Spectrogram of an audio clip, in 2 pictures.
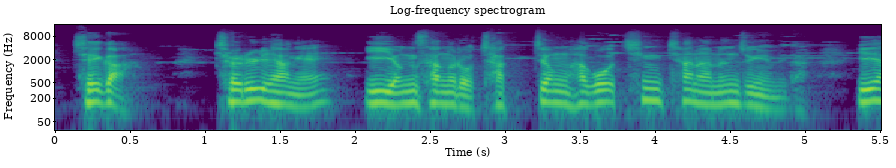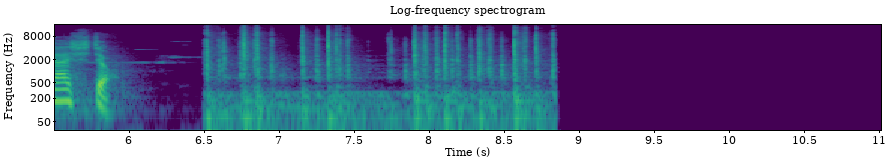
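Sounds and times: keyboard typing: 6.5 - 8.9.

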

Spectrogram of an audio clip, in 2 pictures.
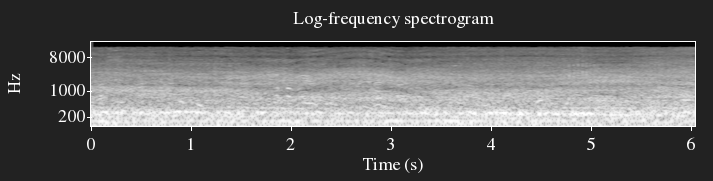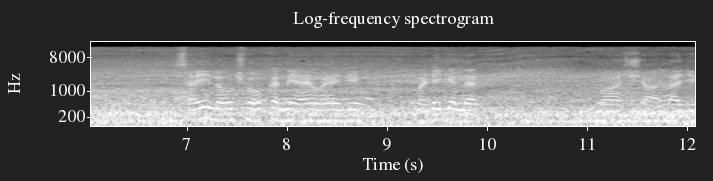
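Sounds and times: engine droning: 0.0 - 12.0
murmur of voices: 0.0 - 12.0.

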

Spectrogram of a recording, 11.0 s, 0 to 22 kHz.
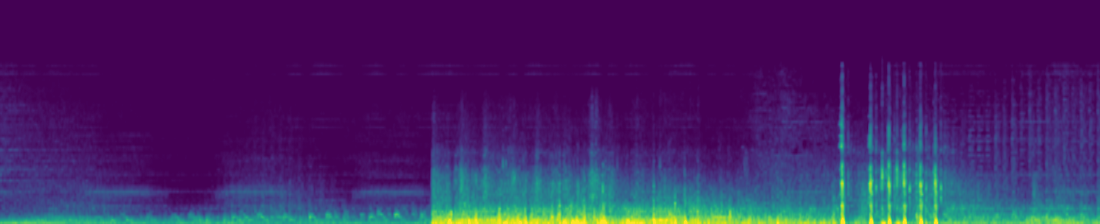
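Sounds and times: background music: 0.0 - 11.0
airsoft pistol shots: 8.4 - 9.7.

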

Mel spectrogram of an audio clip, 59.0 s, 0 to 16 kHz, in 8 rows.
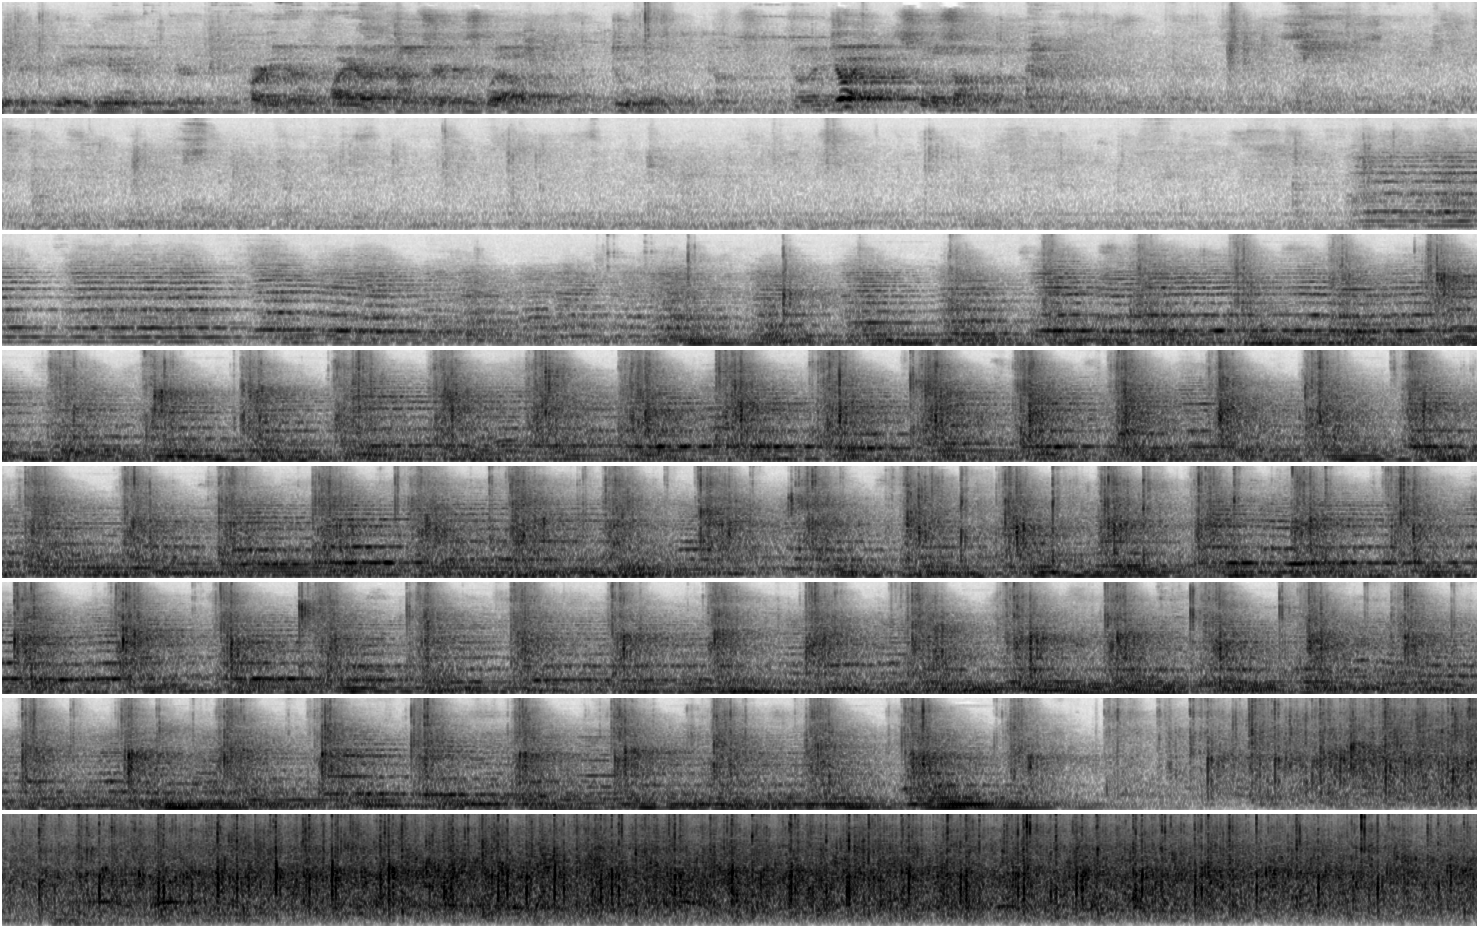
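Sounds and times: string orchestra playing: 14.0 - 50.0
audience applause: 20.1 - 59.0.

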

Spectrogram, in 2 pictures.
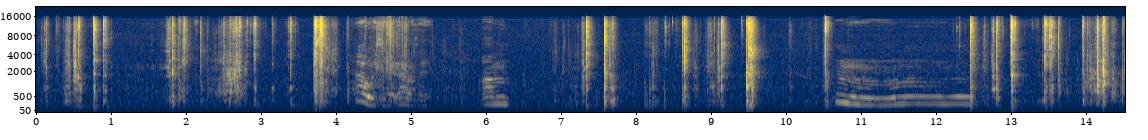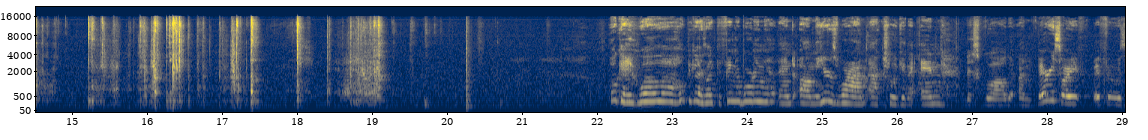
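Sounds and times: person humming: 10.6 - 12.6.

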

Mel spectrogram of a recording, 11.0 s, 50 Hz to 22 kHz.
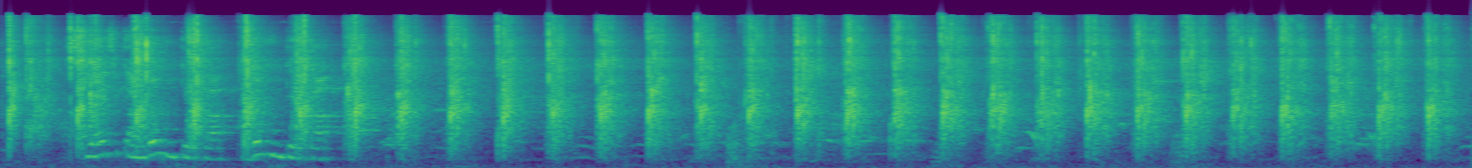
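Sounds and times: audience clapping in unison: 0.0 - 11.0.

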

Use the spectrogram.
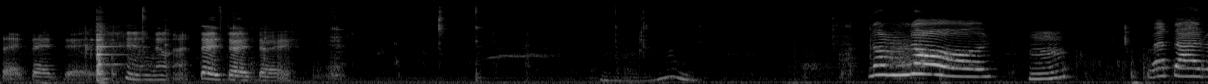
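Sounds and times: voices at table: 7.9 - 12.0.

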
